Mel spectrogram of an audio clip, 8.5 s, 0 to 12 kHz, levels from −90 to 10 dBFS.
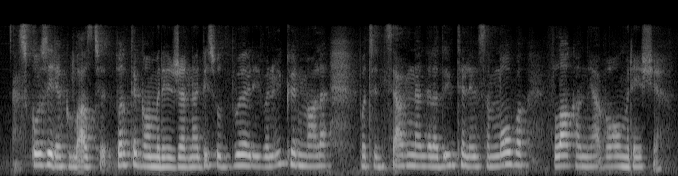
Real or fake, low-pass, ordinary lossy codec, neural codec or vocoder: fake; 7.2 kHz; none; codec, 16 kHz, 1 kbps, X-Codec, HuBERT features, trained on LibriSpeech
